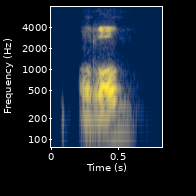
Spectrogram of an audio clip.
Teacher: রয়ে জবর আসছে, র মোটা হবে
